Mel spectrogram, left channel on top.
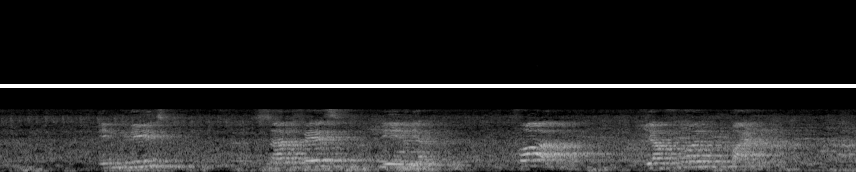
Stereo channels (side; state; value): left; silent; 58 dB below the other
